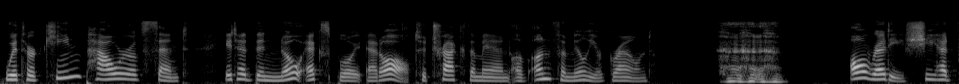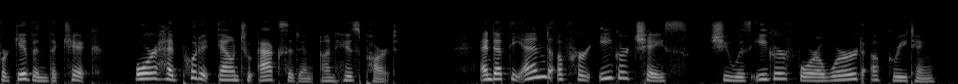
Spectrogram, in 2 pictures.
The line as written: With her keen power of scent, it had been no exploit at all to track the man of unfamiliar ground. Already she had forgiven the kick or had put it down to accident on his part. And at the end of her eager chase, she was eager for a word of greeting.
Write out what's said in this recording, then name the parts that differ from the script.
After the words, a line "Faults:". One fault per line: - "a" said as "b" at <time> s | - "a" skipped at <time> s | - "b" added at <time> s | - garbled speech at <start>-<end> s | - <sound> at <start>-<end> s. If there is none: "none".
With her keen power of scent, it had been no exploit at all to track the man of unfamiliar ground. Already she had forgiven the kick or had put it down to accident on his part. And at the end of her eager chase, she was eager for a word of greeting.
Faults:
- laugh at 7.2-7.9 s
